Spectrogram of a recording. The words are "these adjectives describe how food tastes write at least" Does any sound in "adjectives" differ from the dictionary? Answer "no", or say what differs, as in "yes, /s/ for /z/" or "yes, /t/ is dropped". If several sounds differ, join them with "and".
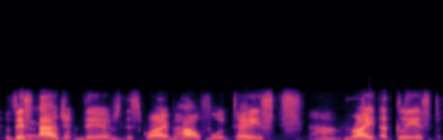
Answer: no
